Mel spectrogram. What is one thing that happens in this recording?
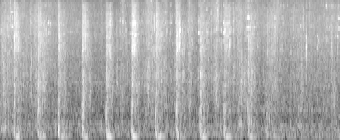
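Heavy footsteps run quickly on stone.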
